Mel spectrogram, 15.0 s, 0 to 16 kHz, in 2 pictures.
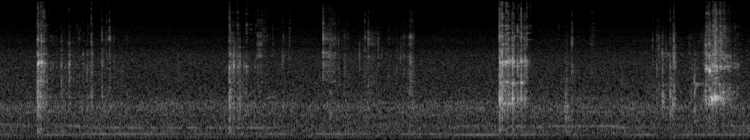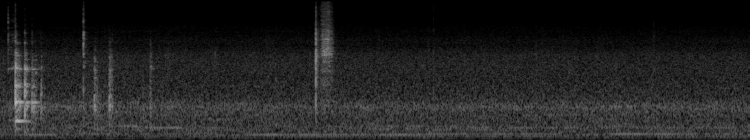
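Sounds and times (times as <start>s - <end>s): metal cookware clinking: 6.6s - 8.0s.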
